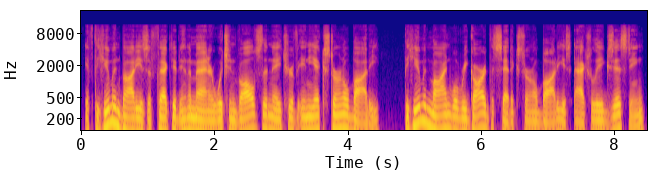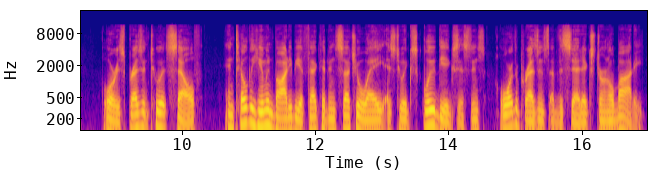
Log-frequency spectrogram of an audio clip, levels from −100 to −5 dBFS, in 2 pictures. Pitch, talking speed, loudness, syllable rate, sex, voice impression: 105 Hz, 200 wpm, -19 LUFS, 6.2 syllables/s, male, masculine, very adult-like, slightly thick, slightly refreshing, sincere, slightly kind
